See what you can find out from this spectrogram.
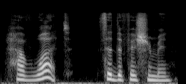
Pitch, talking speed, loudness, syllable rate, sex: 215 Hz, 160 wpm, -17 LUFS, 5.8 syllables/s, female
